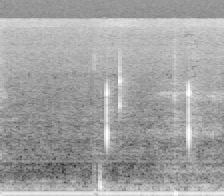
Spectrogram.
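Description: Two faint, short clicks about a second apart over a steady low hum.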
